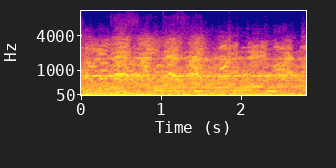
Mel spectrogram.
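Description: Thousands of people gather in the streets chanting slogans, a dense, continuous roar of many voices with no break across the short stretch.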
